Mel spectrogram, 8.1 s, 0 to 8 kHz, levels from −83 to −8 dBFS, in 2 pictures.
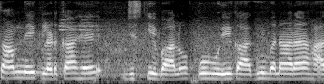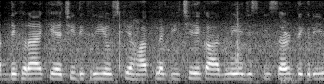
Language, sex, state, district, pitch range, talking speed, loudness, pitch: Hindi, female, Uttar Pradesh, Deoria, 185-200 Hz, 235 wpm, -13 LUFS, 190 Hz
